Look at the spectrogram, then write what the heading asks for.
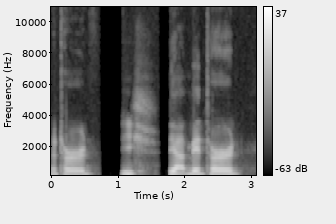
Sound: sighs in disgust

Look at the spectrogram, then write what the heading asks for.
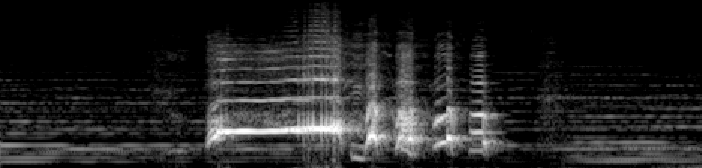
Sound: screaming

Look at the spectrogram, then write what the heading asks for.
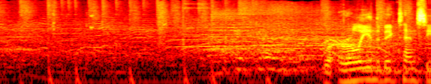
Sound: crowd cheering; upbeat music

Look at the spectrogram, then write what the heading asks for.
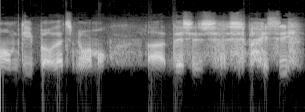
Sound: laughing

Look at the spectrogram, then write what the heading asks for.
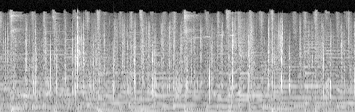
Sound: hooves on gravel

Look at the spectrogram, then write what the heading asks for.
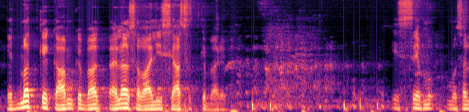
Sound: laughter

